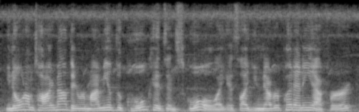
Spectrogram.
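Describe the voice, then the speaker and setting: A man's voice: fairly high pitch, quick pace, a little hiss or hum, low-quality recording. A man ranting to camera in a casual, profane, heated way, repeating himself.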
